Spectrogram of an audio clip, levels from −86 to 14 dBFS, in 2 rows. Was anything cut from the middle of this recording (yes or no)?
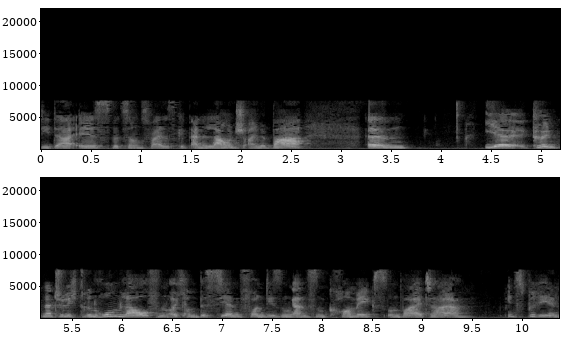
yes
